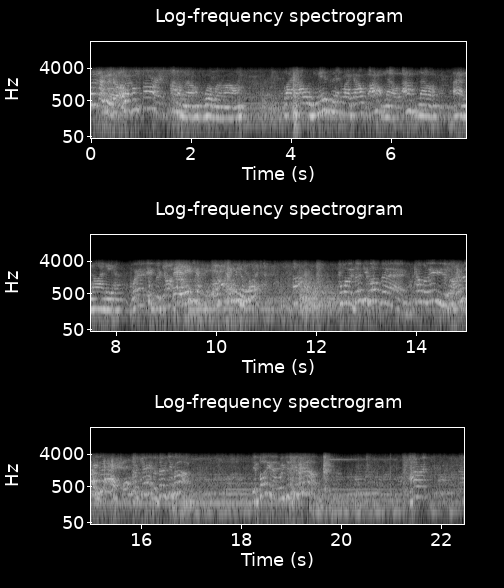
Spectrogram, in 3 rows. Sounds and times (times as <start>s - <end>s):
Inside, small room: 0.0s - 22.4s.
